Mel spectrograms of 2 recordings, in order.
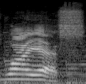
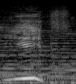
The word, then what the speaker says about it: Ys: Sorry, the old school me, the child in me always called it YS back in the day, and then until someone corrected me, no, it's pronounced Yeez. Like geese.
